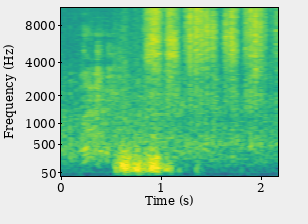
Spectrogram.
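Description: Chalk scratching on a chalkboard in a quick run of short strokes as small circles are drawn.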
